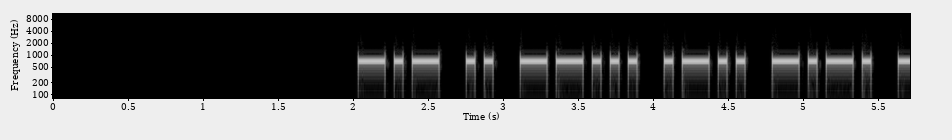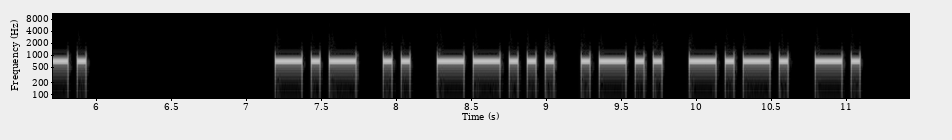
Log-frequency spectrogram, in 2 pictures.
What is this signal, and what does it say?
Morse code, heard as a keyed tone, about 21 wpm, 700 Hz. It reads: KI7LCN KI7LCN
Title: USA Call Signs - 6 Characters - Repeated 2x - 20wpm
